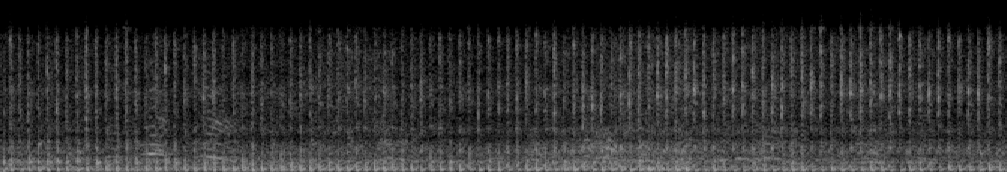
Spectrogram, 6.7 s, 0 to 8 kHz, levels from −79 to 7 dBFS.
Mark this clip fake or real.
real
